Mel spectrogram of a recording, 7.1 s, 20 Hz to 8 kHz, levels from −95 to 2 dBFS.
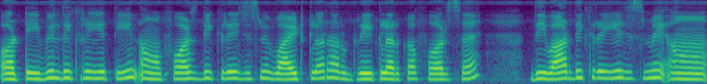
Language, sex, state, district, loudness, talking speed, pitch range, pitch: Hindi, female, Chhattisgarh, Raigarh, -17 LUFS, 220 wpm, 205-235 Hz, 220 Hz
